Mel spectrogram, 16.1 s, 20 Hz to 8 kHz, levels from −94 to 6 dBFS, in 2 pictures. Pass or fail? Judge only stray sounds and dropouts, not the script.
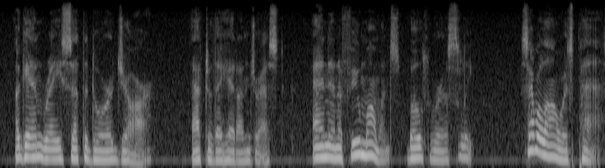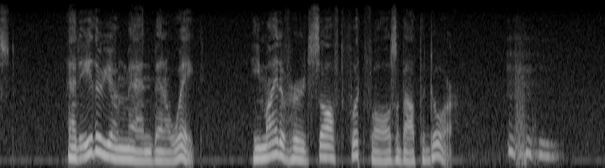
fail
